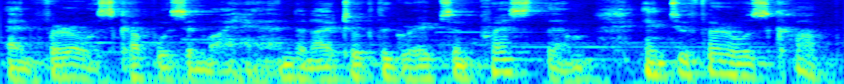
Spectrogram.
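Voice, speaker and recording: An actor playing a wondering royal cupbearer in a dramatised scripture reading. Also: male voice, lowish voice, lively intonation, brisk, echoey room, over music, natural voice. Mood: wondering, measured.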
